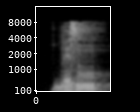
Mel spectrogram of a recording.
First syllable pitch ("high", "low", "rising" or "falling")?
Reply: low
